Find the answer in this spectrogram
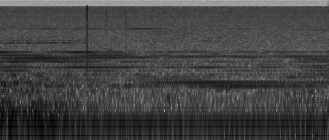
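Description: Near silence: a faint steady hum from the sound system, with a short click less than a second in.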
